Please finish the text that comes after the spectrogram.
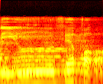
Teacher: لِيُنْفِقْ قاف ساکن پہ قلقلہ ہے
